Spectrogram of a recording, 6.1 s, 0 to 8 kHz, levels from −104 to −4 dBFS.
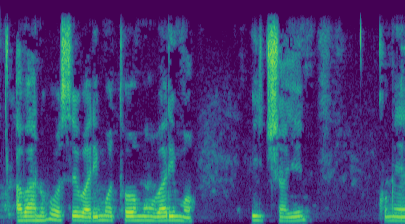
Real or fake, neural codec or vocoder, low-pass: real; none; 7.2 kHz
